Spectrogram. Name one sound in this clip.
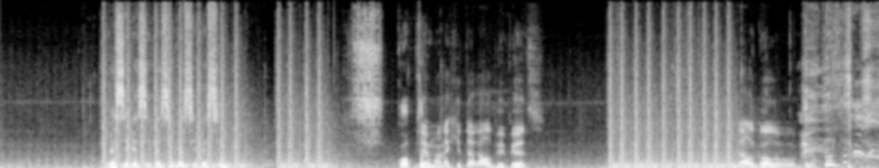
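A helicopter's rotor thumps loudly close overhead.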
